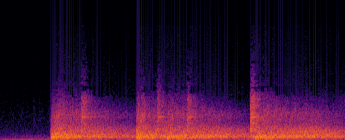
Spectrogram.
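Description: Three loud revolver shots crack out in an uneven rhythm, each one a sharp blast followed by a rumbling, lingering decay, used to shoot a lock open.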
